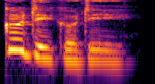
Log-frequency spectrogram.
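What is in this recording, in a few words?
"goody goody", British English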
